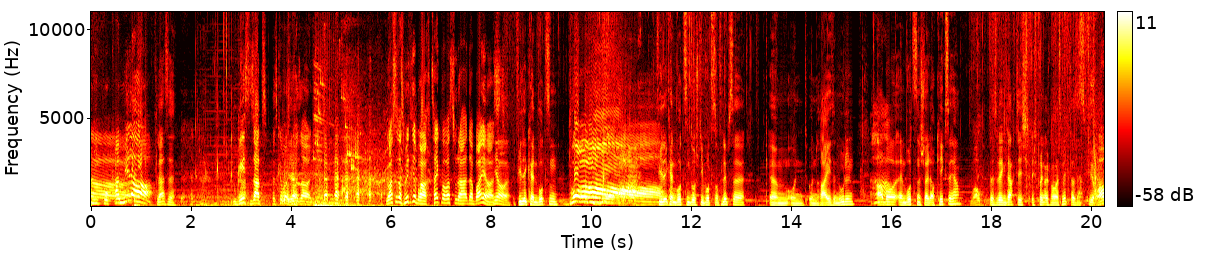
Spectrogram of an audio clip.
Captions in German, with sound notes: Camilla! - Klasse. (Schluckgeräusche) Du gehst satt. Das können wir schon mal sagen. (Lachen) Du hast uns was mitgebracht, zeig, was du dabei hast. Viele kennen Wurzen ... - Boah! Viele kennen Wurzen durch die Wurzener Flipse und Reis und Nudeln. Ah! Aber Wurzen stellt auch Kekse her. - Wow. Daher dachte ich, ich bring euch was mit.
